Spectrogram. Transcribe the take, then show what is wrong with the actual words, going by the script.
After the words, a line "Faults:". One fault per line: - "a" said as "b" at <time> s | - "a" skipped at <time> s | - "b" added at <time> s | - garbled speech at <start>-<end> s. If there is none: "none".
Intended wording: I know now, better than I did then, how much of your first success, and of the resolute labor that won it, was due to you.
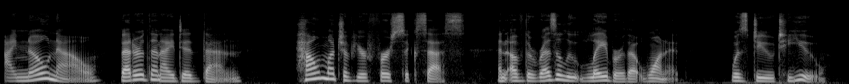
I know now, better than I did then, how much of your first success, and of the resolute labor that won it, was due to you.
Faults:
none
